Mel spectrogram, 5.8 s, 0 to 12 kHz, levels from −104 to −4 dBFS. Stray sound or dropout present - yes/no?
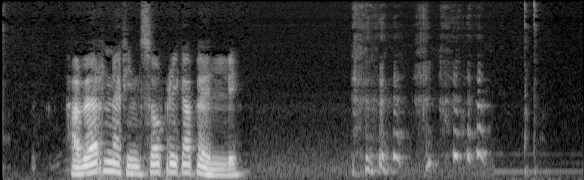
yes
